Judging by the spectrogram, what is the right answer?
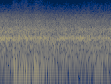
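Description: Steady, dense roar of a stadium crowd in the eFootball soccer video game on match day, a continuous fervent wash of cheering with no clear breaks.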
